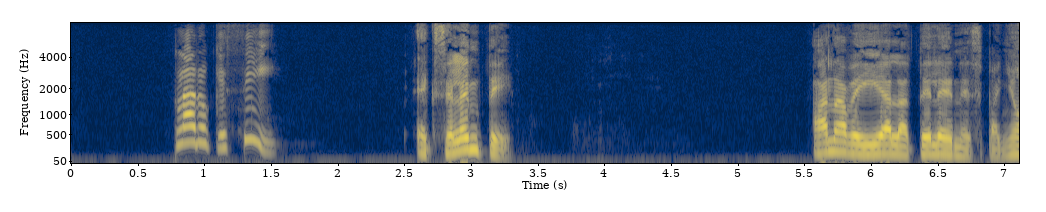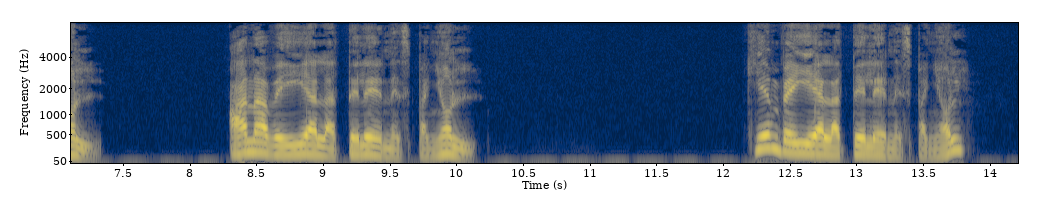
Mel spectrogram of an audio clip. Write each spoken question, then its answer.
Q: ¿Quién veía la tele en español?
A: Ana.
